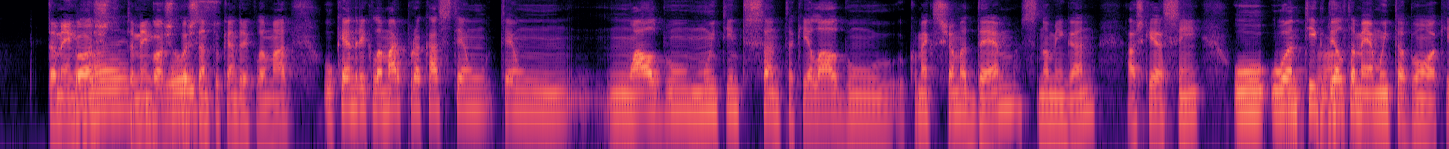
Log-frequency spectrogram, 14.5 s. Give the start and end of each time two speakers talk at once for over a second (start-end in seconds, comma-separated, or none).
0.7-2.2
